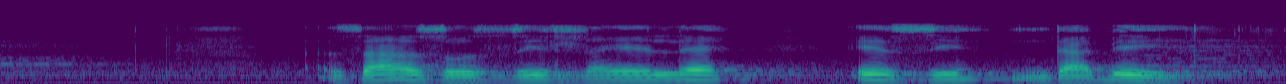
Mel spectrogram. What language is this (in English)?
Xhosa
